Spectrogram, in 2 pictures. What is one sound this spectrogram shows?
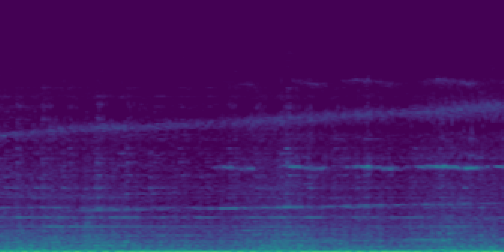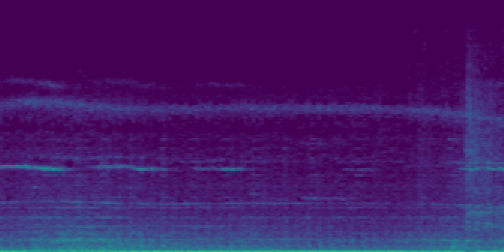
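A diesel locomotive rumbles steadily as it approaches slowly.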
